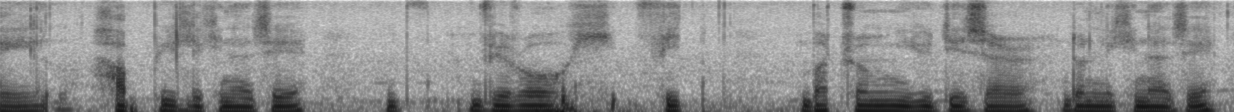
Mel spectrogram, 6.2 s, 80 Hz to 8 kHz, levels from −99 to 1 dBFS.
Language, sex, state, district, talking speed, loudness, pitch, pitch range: Nagamese, male, Nagaland, Kohima, 115 wpm, -17 LUFS, 95 Hz, 95-100 Hz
